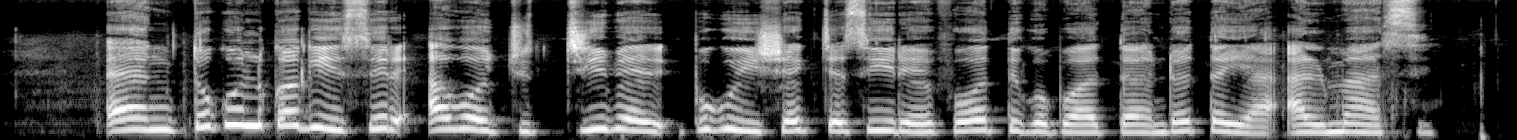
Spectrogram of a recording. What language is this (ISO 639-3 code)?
kln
